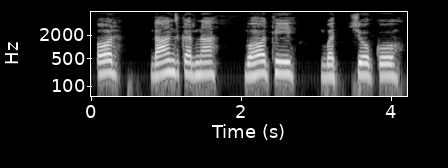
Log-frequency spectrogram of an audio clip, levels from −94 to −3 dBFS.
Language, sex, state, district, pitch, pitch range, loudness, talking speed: Hindi, male, Bihar, Lakhisarai, 190 Hz, 175-205 Hz, -18 LUFS, 115 wpm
